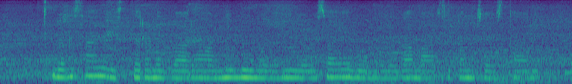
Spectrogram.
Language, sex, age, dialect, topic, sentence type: Telugu, male, 18-24, Southern, agriculture, statement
